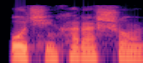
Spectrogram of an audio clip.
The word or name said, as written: Очень хорошо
